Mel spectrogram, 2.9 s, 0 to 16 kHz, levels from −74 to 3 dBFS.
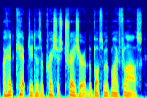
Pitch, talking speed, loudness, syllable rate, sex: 110 Hz, 285 wpm, -18 LUFS, 6.4 syllables/s, male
